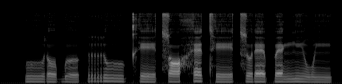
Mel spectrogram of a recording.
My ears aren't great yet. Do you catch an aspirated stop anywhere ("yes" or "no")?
yes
